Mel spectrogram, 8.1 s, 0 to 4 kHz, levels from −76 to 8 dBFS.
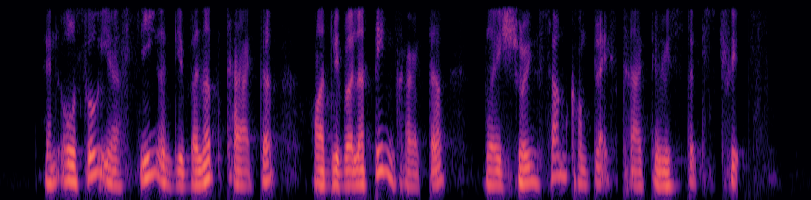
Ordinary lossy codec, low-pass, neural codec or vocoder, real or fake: none; 3.6 kHz; codec, 24 kHz, 1.5 kbps, HILCodec; fake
